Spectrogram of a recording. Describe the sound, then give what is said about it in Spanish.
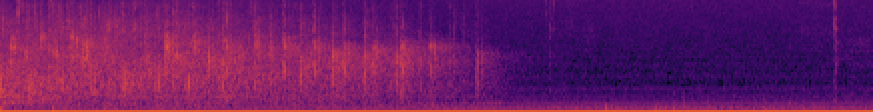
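A crowd applauds with a dense, steady wash of many hands clapping that fades out after about five seconds, leaving a low hum and a few faint taps. “Alguien tiene que aplaudir y decir amén.”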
